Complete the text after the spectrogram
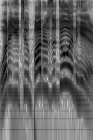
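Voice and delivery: put-on Italian accent. Telling a joke, the speaker voices the chef greeting two butters, in an Italian accent. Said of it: "says in an Italian accent".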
